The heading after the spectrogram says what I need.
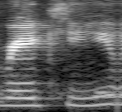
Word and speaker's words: Reiki: like a certified raik re how do you pronounce it reiky raiki Reiki like Ray sunlight and a key to unlock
